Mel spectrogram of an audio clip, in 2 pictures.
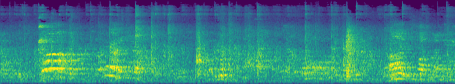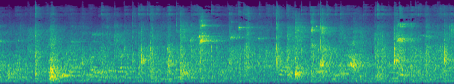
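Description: Table tennis balls clicking off paddles and the table in scattered strokes, with people talking over them.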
